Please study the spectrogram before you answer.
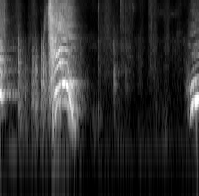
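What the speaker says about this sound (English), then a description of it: "I sneezed a great sneeze" A single big, theatrical sneeze with a quick inhale before it, close and loud, followed by silence and a short voiced sound at the end.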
